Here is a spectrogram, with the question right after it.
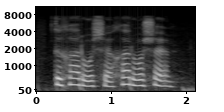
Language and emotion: Russian, positive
